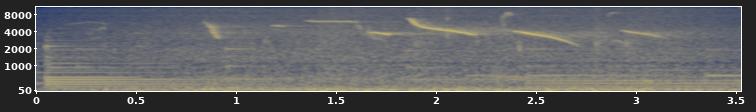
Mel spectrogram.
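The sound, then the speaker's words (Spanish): Birds sing in a series of high, sweeping chirps and whistles, some sliding downward, over a steady low droning tone with no one talking. “Y mi abuela dice que cuando los pájaros cantan mucho, mi tía está entre ellos, porque a ella no le paraba el pico.”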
